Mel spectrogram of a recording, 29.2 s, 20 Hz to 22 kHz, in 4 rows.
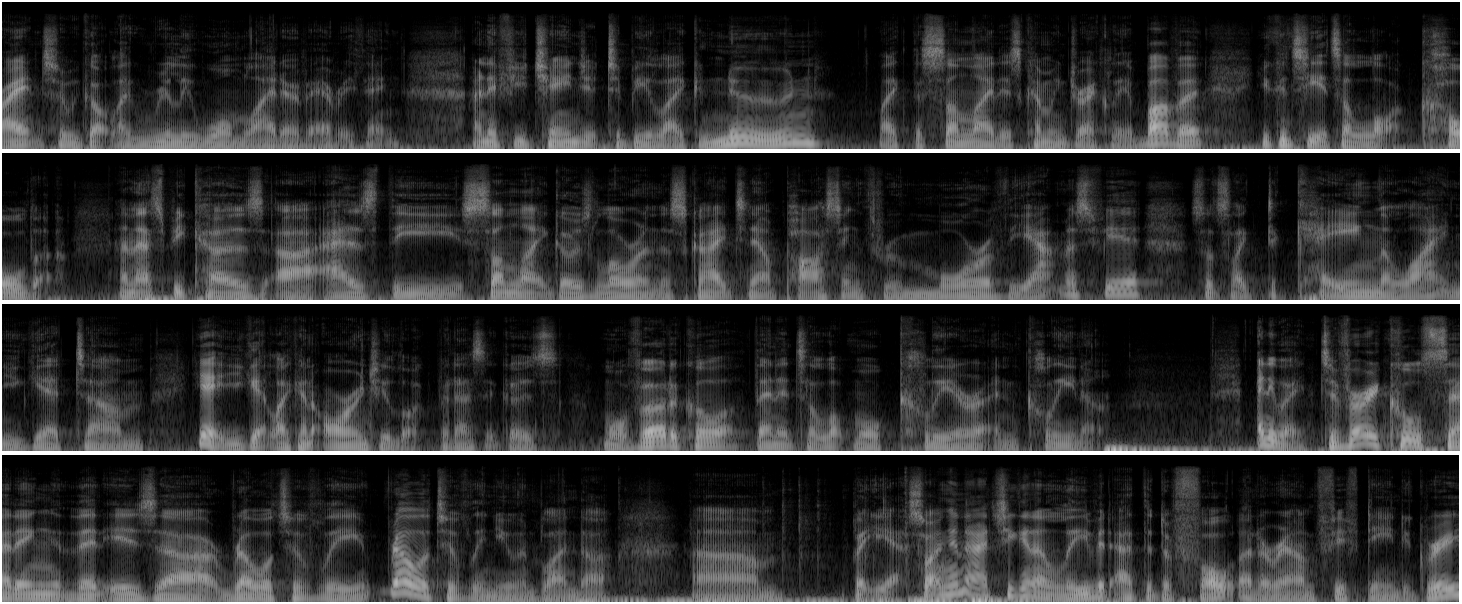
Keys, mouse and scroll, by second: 0.9 middle click, 1.2 scroll down 1, 2.4 click, 5.3-6.4 scroll up 1, 7.1 scroll down 1, 22.3 click, 24.9-26.0 typing, 26.3 Return, 28.5 middle click, 28.8 scroll up 1.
